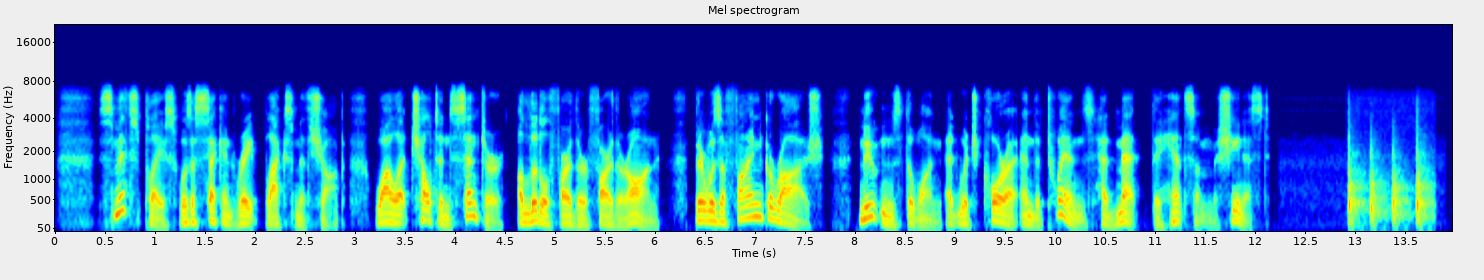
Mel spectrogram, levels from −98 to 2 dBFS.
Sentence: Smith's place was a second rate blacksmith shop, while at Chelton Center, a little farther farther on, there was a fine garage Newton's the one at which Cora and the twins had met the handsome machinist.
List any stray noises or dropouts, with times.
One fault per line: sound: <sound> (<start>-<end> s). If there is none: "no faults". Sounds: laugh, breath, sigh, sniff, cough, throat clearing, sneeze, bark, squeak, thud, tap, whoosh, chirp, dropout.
sound: thud (12.9-13.8 s)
